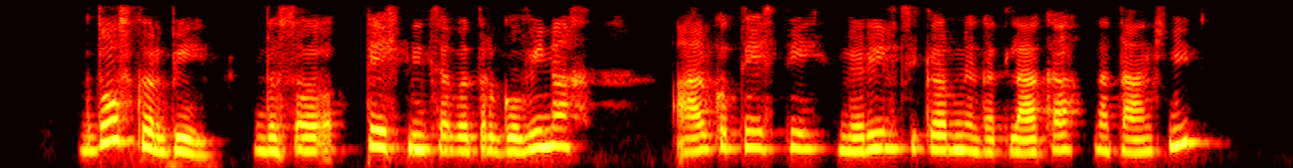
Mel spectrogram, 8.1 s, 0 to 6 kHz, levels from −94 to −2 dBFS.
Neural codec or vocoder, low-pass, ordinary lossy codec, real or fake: codec, 16 kHz, 4 kbps, FreqCodec, larger model; 5.4 kHz; none; fake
